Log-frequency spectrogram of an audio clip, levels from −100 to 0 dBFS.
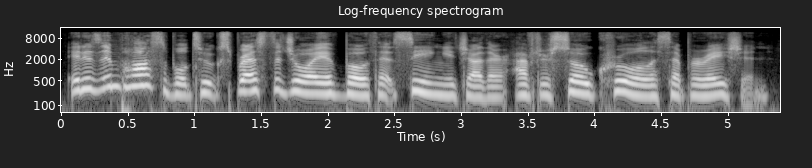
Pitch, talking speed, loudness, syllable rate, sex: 225 Hz, 200 wpm, -18 LUFS, 5.2 syllables/s, female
